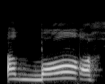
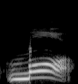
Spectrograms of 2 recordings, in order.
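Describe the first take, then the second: First: An extra e sound comes before the syllable. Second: The syllable starts directly, with no extra vowel. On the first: The speaker calls it wrong. "hilangkan e, jangan ada e" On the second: The speaker calls it right. "Jadi bo, gitu ya"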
